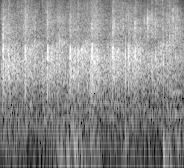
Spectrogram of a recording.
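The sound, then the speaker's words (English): An audience claps hands in praise of the Lord one morning, a dense, steady wash of many overlapping claps filling the room at moderate loudness, with no voices standing out. “I know y'all give a little hand clap of praise.”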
